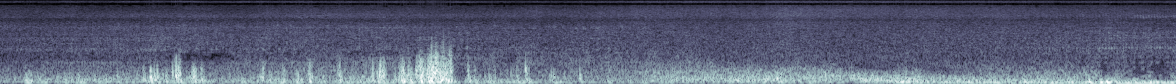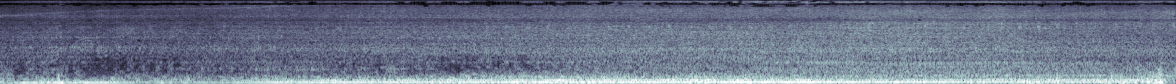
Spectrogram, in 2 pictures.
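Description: Waves wash gently onto the shore.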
